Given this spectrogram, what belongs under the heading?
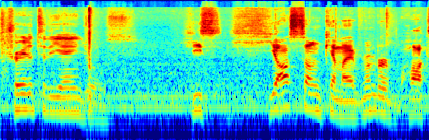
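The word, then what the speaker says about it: Hyeseong Kim: He's Hyosung Kim. I remember Hawk said it earlier. It's perfect pronunciation. James Tibbs out of 150 blue. Heesung. That's it. Heesung Kim.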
